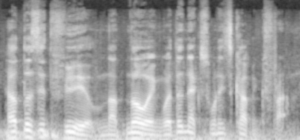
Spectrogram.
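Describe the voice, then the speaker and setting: An actor playing a cold, mocking torturer in a radio drama, taunting and full of menace. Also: male voice, lowish voice, brisk, slight background noise, close to an everyday voice. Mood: sadistic taunting. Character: sadistic male torturer villain, cold and mocking.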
